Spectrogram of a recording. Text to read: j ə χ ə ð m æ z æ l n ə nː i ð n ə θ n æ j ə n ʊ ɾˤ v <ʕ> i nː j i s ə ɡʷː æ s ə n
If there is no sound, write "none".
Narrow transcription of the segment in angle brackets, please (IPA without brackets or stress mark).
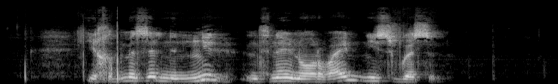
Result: ʕ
